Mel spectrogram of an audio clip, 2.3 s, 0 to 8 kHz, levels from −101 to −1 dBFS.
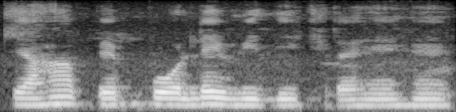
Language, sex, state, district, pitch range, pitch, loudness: Hindi, male, Arunachal Pradesh, Lower Dibang Valley, 120-135 Hz, 130 Hz, -16 LUFS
